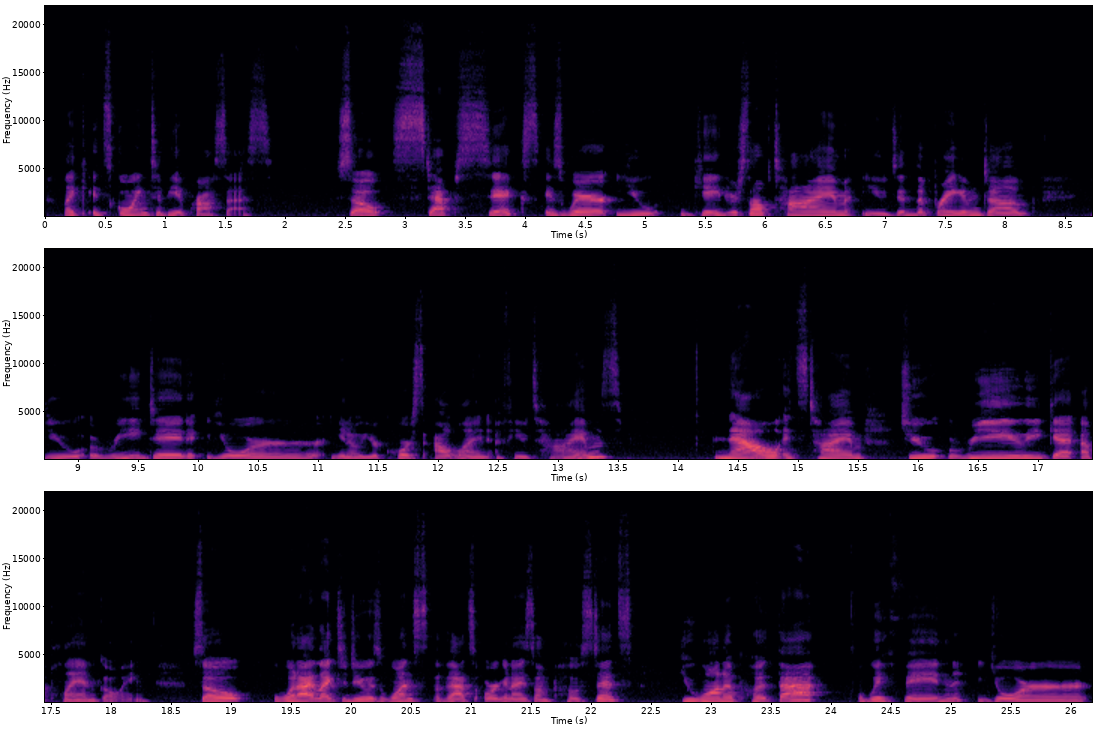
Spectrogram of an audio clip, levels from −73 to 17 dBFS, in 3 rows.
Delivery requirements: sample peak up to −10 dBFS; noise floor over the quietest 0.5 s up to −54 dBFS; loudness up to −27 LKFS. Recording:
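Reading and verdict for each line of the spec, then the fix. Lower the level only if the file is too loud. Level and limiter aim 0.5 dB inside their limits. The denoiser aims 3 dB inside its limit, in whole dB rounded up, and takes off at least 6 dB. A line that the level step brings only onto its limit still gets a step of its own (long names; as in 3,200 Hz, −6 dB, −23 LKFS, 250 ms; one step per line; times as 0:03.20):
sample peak −4.0 dBFS: out of spec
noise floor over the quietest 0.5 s −60 dBFS: in spec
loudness −26.0 LKFS: out of spec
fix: level −1.5 dB
brickwall limiter −10.5 dBFS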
